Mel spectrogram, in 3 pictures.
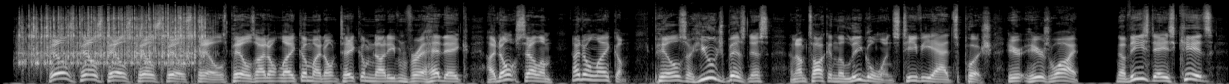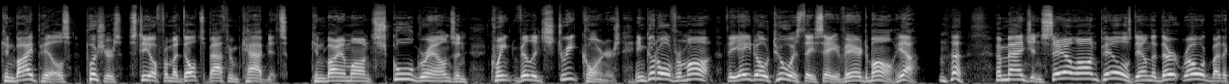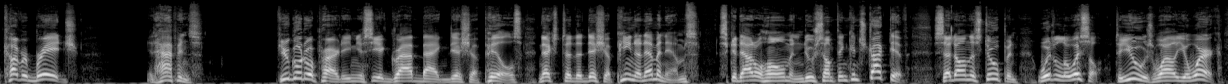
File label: PSA; North Country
